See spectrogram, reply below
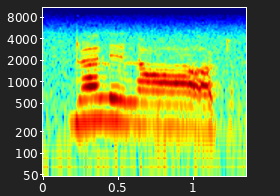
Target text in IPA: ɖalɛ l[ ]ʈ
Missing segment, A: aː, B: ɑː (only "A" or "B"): B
